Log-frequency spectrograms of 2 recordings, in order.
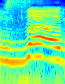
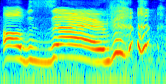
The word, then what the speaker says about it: observe: first before I'm like it's not observe it is observe it's not that hard it is e r observe it is e R not a r observe they saying mm- observe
